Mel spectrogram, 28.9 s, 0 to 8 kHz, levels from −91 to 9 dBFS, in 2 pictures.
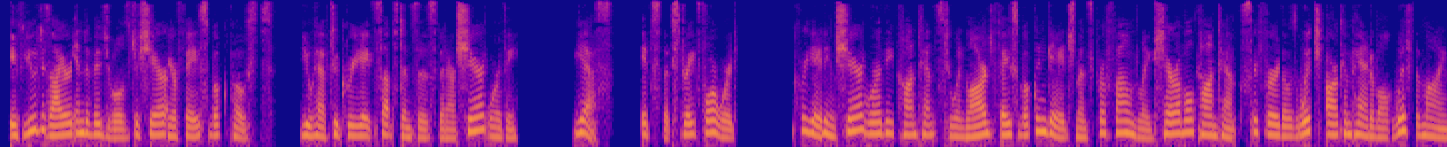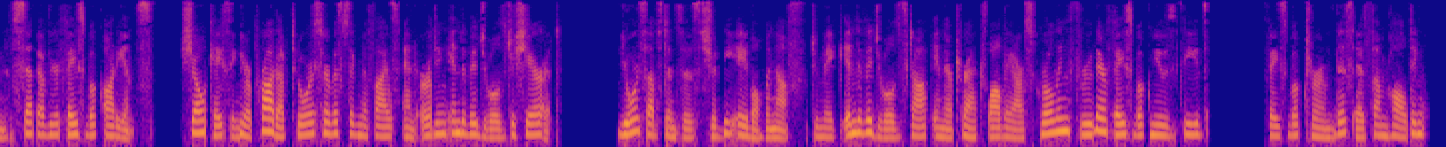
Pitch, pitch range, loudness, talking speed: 165 Hz, 140-185 Hz, -24 LUFS, 170 wpm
